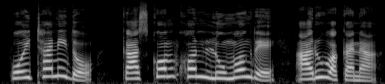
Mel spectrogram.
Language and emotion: Santali, neutral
